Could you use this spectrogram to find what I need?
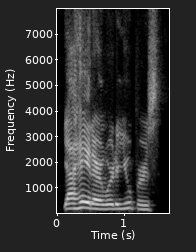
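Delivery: loud mock Yooper accent. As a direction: call it out like an Upper Peninsula local. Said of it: "people that live in the Upper Peninsula".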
